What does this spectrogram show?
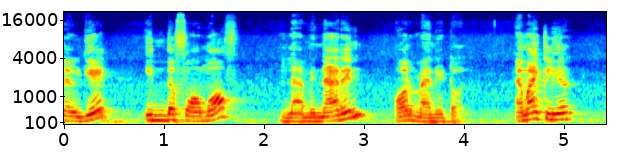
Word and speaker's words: laminarin: There are two more examples of complex carbohydrates, especially found in brown algae, in the form of laminarin. Again, pronunciation very important. Public इसको laminarin बोलती है, बहुत गलत, ध्यान से देखना।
